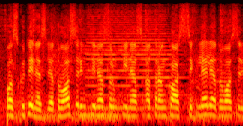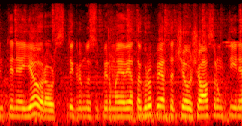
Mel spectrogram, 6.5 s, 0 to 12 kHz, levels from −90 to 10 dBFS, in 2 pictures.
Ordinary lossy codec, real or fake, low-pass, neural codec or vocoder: MP3, 96 kbps; real; 10.8 kHz; none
